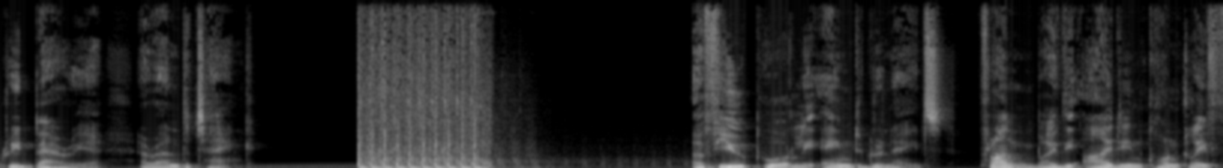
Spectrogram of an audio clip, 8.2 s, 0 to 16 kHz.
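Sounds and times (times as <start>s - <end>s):
speech: 0.0s - 1.7s, 4.6s - 8.1s
automatic gunfire from a barricade: 2.4s - 3.7s.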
